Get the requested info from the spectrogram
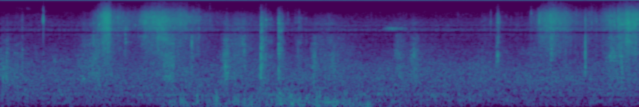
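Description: Hudson Porta Flame Sprayer, a pressurised kerosene torch, burning with a steady rushing noise. Scattered footsteps and rustling in dry leaves.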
